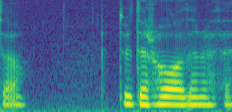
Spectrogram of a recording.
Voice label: "rodd", Welsh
